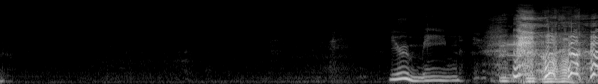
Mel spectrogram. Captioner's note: she chuckles; chuckles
